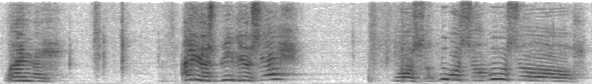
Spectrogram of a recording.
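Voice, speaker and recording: A man's voice: extremely high pitch, takes it slowly, fairly bright tone, exaggerated voice. A man playing a whiny, sulky overgrown boy who whimpers and pouts through a vintage TV comedy sketch. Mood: whiny sulk. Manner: whimpering, sulky childish talk. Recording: noisy old TV broadcast audio.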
